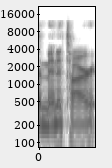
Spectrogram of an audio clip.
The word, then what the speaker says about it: Minotaur: And like there's Gorgons and Medusa is Minotaur. How do I say it? – The Minotaur.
